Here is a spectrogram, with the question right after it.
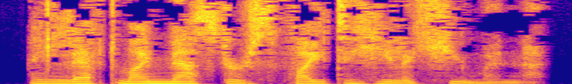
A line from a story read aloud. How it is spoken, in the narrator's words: Cown snarled at the armed warrior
